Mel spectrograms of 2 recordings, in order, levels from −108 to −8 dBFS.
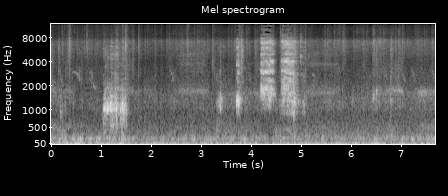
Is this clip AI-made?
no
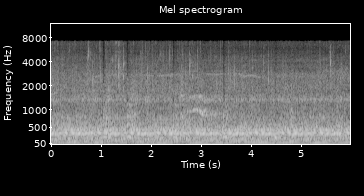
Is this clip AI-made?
no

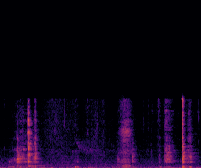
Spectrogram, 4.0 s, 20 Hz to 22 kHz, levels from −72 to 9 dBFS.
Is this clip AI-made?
no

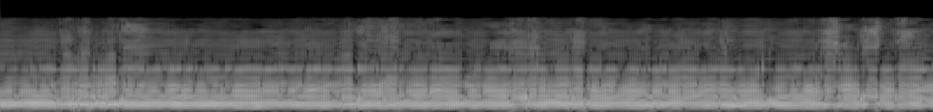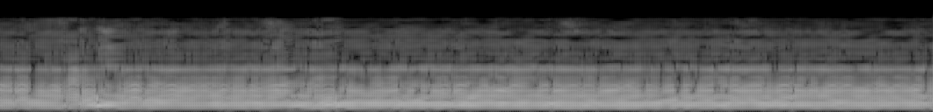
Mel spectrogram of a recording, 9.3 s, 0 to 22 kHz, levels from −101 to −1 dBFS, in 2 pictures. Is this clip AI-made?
yes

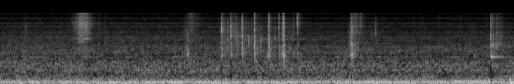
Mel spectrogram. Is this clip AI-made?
yes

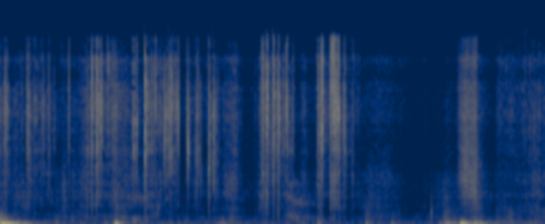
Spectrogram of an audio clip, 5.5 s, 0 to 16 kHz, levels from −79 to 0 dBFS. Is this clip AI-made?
yes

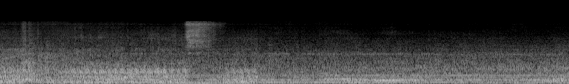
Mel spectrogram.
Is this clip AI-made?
yes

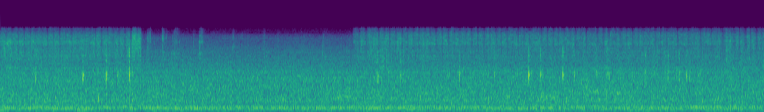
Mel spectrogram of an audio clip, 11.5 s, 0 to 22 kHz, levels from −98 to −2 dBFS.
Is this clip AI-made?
yes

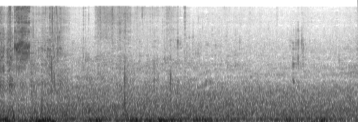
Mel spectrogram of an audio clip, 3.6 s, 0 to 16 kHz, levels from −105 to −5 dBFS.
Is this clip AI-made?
no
